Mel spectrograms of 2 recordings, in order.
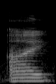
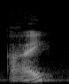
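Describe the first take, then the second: First: The pitch stays high and level. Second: The pitch rises upward.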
